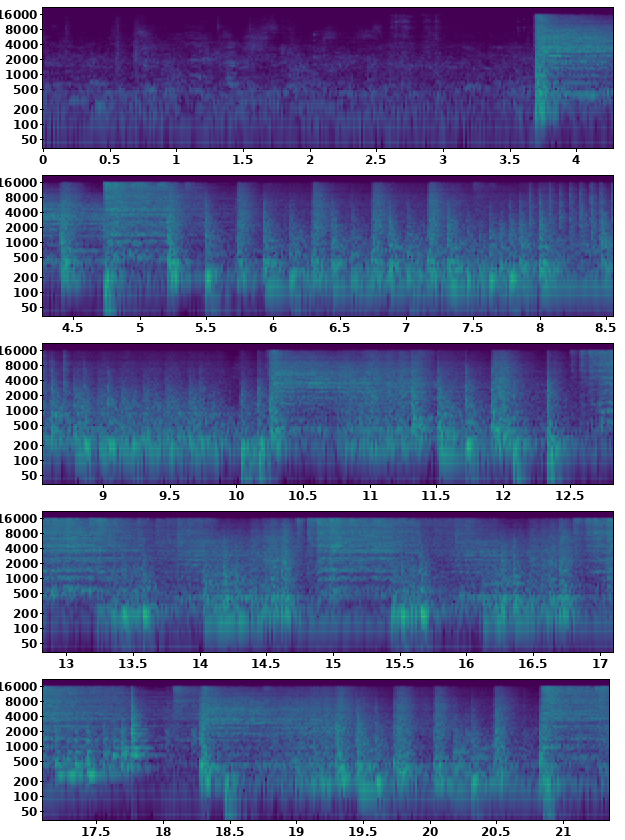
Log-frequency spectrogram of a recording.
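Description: A live band starts a piece about four seconds in with a sudden, loud entrance led by a busy drum kit, sustained pitched instruments playing underneath. Before that there are a few seconds of quiet crowd murmur.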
